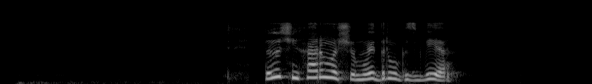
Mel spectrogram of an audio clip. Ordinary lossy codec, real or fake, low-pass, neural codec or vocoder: none; fake; 7.2 kHz; codec, 16 kHz, 2 kbps, FreqCodec, larger model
